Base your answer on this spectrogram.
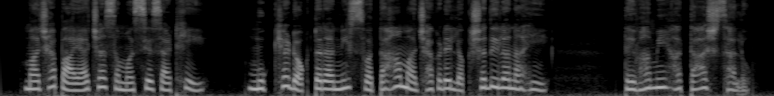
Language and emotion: Marathi, sad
